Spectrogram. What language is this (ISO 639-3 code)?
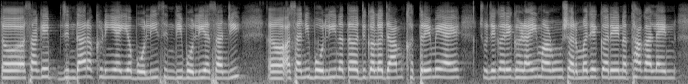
snd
